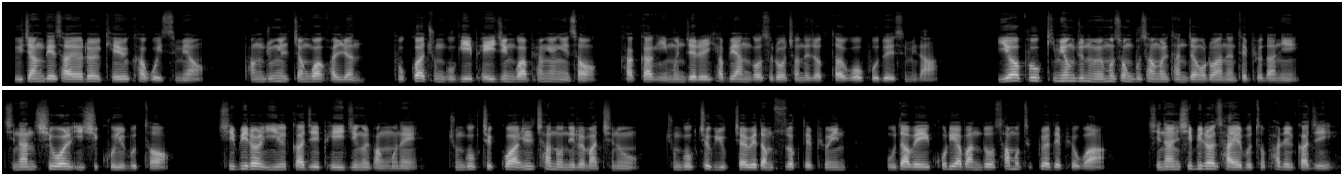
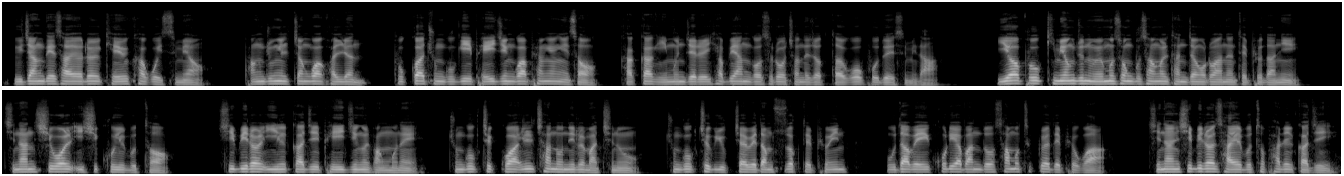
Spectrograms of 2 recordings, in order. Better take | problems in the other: second | thin; very; fading below 350 Hz

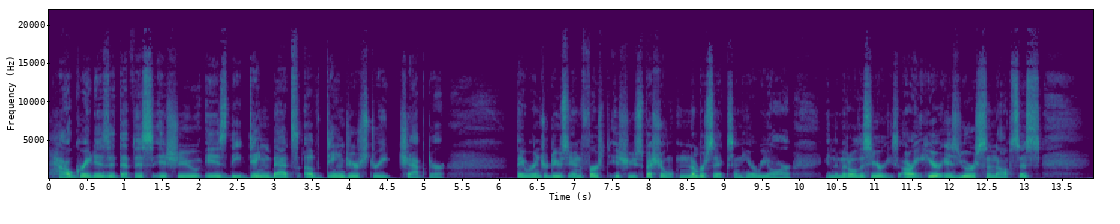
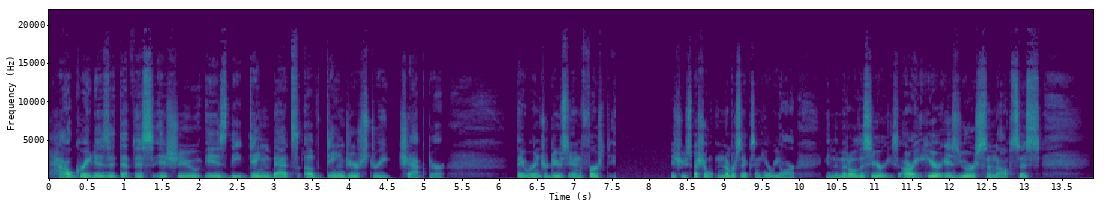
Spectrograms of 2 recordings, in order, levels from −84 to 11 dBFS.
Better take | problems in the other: first | audio freezing; at 7.5 s for 1 s

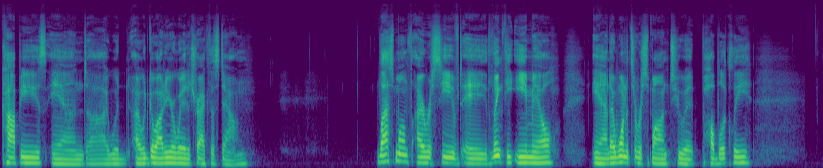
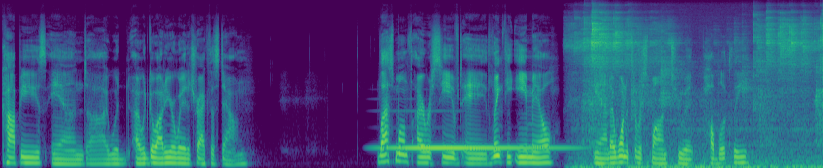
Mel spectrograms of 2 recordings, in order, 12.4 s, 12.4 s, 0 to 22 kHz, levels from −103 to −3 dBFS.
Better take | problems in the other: first | background music; loud; from 6 s on; 1 dB below the speech

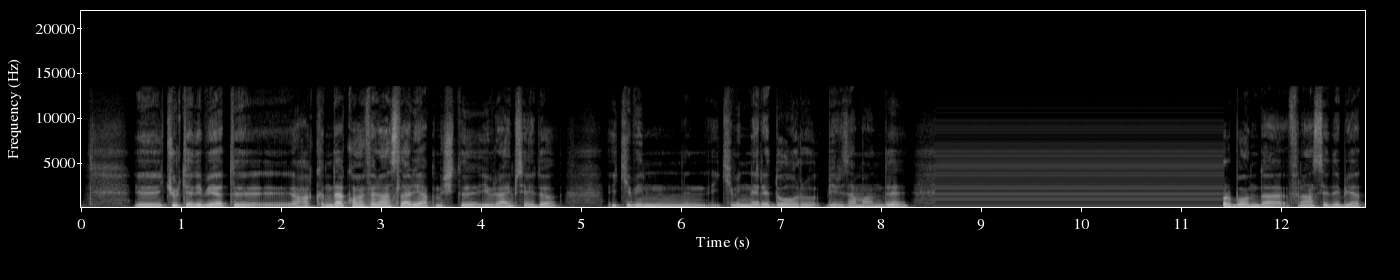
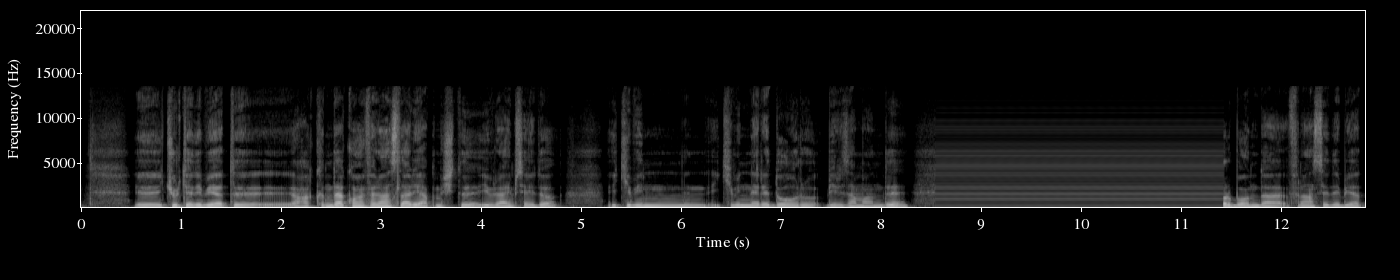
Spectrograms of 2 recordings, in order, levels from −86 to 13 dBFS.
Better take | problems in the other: neither | audio freezing; at 8.5 s for 3 s; the same in both

